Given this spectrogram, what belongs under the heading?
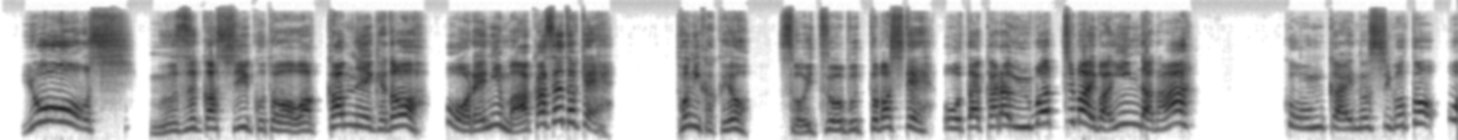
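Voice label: male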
